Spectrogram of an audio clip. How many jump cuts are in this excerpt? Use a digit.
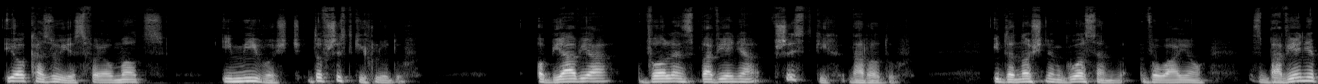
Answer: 1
